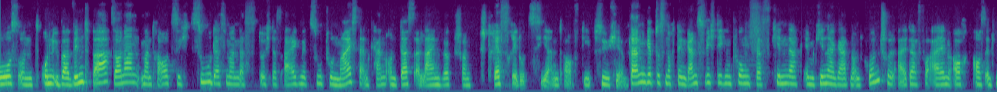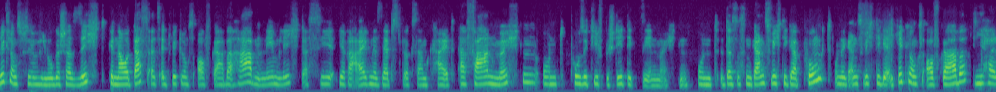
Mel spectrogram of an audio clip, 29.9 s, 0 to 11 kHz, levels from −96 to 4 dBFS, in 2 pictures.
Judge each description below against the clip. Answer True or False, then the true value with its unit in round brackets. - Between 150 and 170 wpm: True (155 wpm)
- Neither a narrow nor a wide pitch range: False (2.3 semitones)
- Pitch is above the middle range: True (210 Hz)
